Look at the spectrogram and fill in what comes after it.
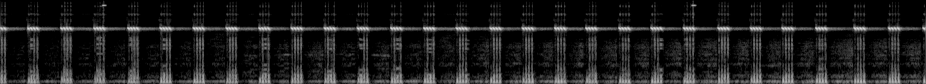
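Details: Loud, clear cricket chirps, the classic 'krik krik', in a long nonstop recording for training songbirds: crisp high-pitched pulses evenly spaced about three per second throughout, over a quiet low background hum.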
